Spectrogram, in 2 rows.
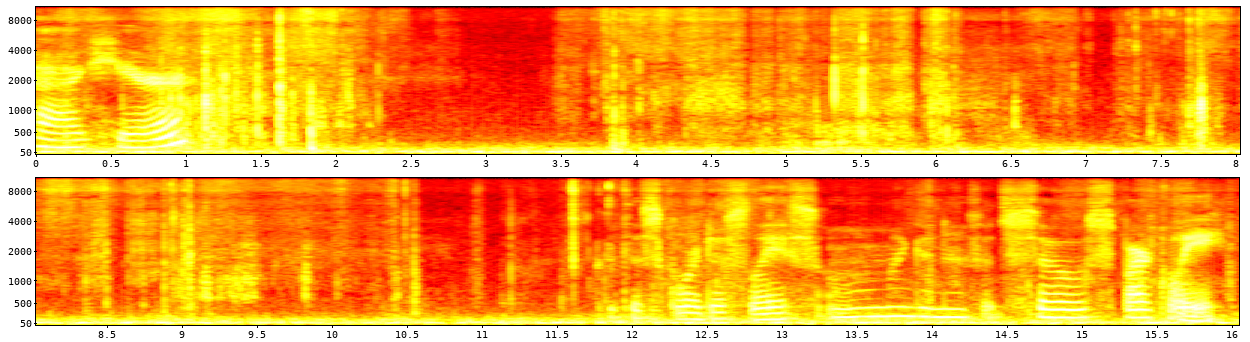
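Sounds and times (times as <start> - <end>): paper pages rustling: 0.0 - 2.6, 3.4 - 12.8.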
